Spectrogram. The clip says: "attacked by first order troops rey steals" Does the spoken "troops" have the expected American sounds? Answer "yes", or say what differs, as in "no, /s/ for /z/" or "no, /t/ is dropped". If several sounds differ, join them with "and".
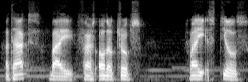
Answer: yes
